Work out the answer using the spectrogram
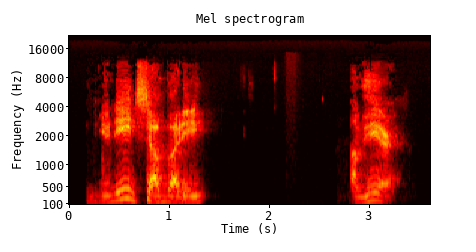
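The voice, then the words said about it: Impression of a local man. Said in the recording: “I'll do a respectful impression of him.”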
